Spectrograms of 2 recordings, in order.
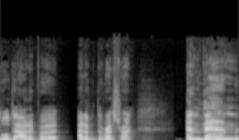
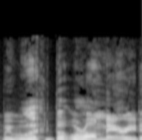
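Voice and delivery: light mock yell, a little raised; retold yell; 5 semitones higher, 4 dB louder than usual. Extra heckling the charity auction, mock yell. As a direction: call it out like a heckler in the crowd. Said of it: "yells out".

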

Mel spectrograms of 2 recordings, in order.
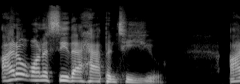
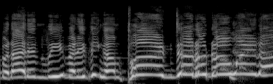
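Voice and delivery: crying cheesemonger. Retold or imitated. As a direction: stretch each word out like a man in tears, pitched way up. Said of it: "Billy Bob cries on the phone".

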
